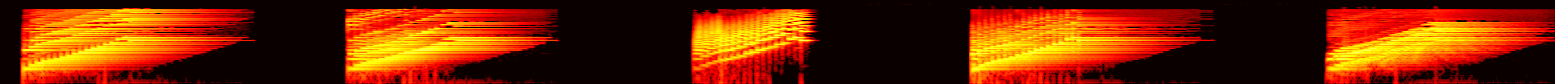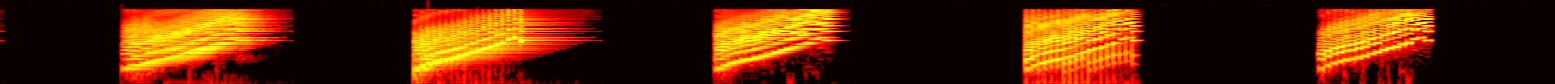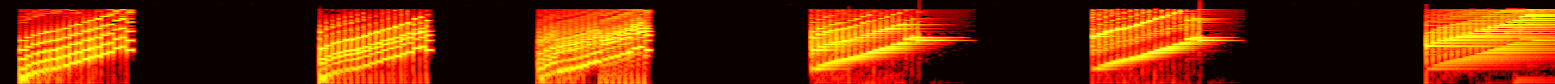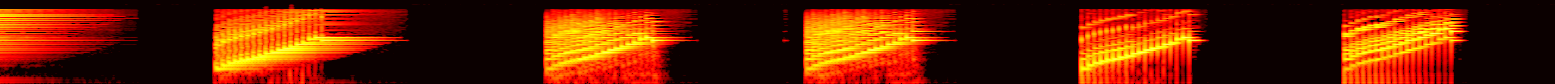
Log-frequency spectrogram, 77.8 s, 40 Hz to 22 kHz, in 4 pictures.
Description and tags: Level Up
Just a random sound I created in my piano. Originally it supposed to be a music, but after I failed making it, I decided to cut this part out.
The first one is the original version and the rest were alternate versions I created.
Made in 3ML Piano Editor
digital, effect, game, level, random, sfx, sound, up, various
